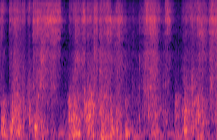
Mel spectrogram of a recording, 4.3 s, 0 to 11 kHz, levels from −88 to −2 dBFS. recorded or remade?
remade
